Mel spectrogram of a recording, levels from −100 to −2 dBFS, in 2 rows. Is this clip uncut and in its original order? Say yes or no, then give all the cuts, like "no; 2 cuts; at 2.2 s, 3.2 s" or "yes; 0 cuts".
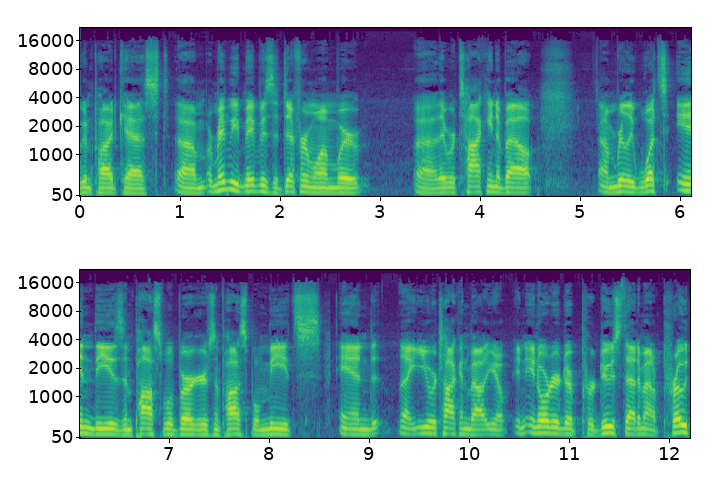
no; 1 cut; at 8.6 s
